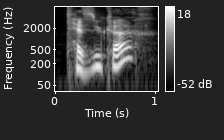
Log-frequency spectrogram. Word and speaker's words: Tezuka: Then you got Tezuka.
